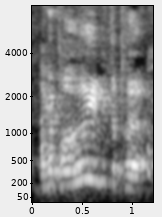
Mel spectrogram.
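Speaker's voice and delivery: fast, loud mock-doubtful; hammed-up dubious. Shown as a demonstration. Rereading a line to act it dubiously. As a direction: overplay the doubt. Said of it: "let's say this dubiously".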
